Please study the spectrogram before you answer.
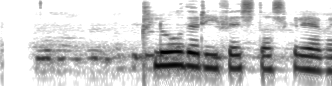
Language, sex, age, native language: Icelandic, female, 10, Icelandic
